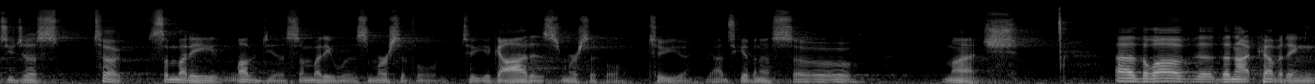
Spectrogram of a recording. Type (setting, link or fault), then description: setting, large echoing room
